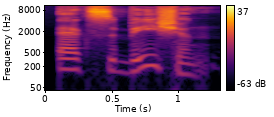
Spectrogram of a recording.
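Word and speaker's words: exhibition: 그리고 맨 끝에 있는 exibition 이때 발음에 유의하실점은 취가 묵음이라 이번 단어에서 발음이 되지 않습니다.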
